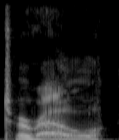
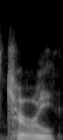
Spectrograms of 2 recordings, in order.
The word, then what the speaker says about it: Terrell: It was B, Captain Terrell. Just for the record, it's an Irish name and it's Tyrrell, but Americans, they mispronounce things.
